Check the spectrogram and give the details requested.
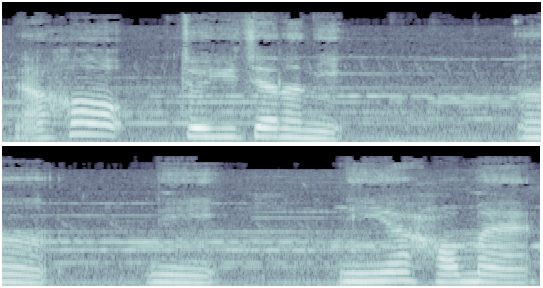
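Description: A small, brave boy prince acted by a woman, innocent and gentle, with a high voice. It is audio drama acting, laid over clearly audible music. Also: fairly even intonation, takes it slowly, rough recording. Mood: earnest, innocent.

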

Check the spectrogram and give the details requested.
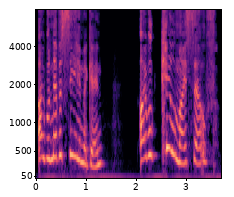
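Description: A woman's voice: extremely high pitch, expressive, measured pace, fairly bright tone, no room sound, clean studio sound, heavily acted. A woman playing a passionate, despairing young bride with emotional delivery in an audiobook tragedy. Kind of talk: dramatised audiobook of a classic tragedy.

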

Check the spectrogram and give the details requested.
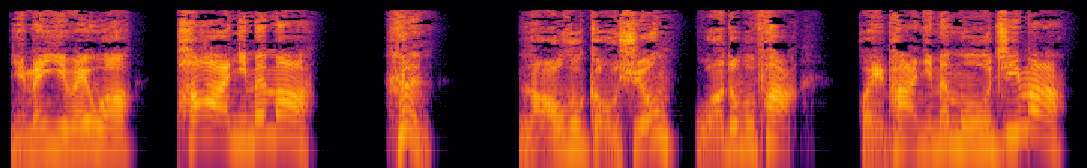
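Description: A man voicing a hot-tempered, greedy bald egg thief in a children's story, loud, boastful and threatening. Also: sits high, sing-song, measured pace, dry recording, studio quality, pitched above the performer's own voice, heavily acted. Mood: menacing.

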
